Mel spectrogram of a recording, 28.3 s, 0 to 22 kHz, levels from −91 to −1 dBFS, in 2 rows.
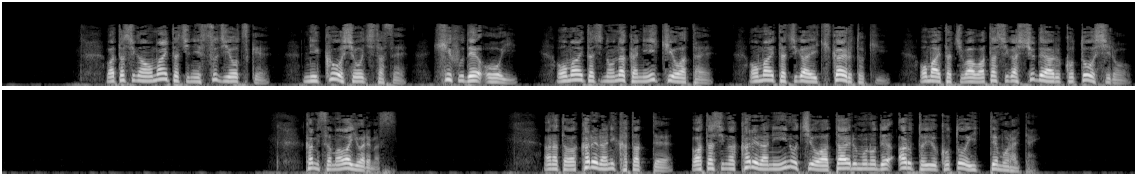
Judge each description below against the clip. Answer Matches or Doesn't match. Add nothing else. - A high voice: Doesn't match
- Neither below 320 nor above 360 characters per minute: Doesn't match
